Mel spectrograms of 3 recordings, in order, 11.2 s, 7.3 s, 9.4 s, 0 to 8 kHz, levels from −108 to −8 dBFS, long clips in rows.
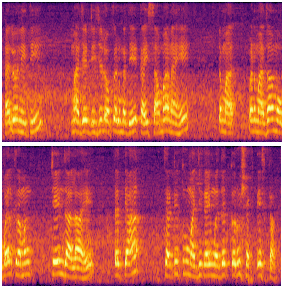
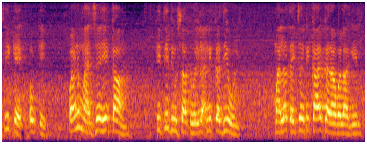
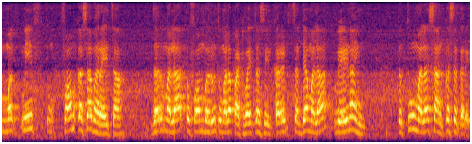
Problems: constant background noise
